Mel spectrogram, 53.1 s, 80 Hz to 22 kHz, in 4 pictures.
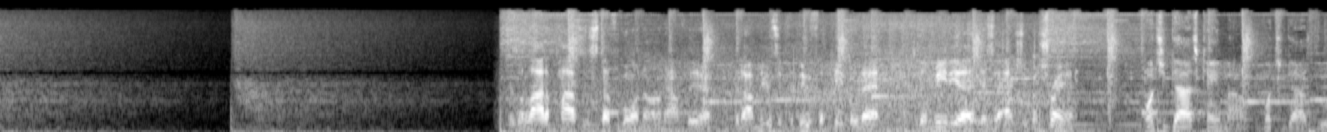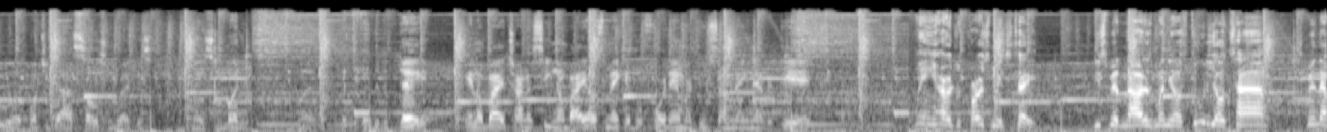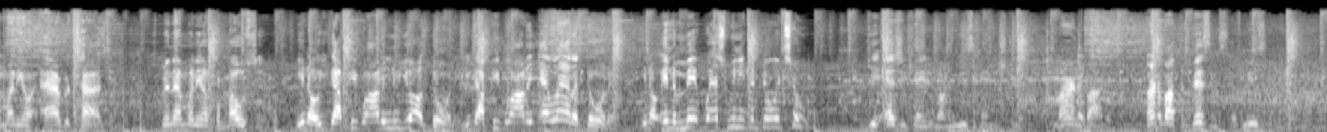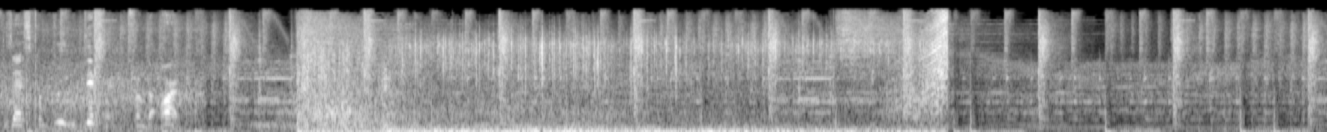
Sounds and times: Music: 0.0s - 53.0s
Speech: 5.0s - 10.8s, 11.4s - 21.4s, 22.4s - 23.6s, 24.2s - 27.6s, 28.2s - 34.6s, 35.2s - 39.2s, 39.8s - 41.8s.

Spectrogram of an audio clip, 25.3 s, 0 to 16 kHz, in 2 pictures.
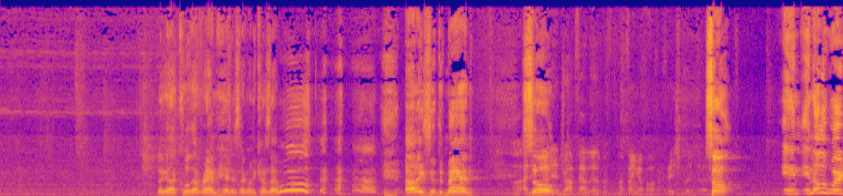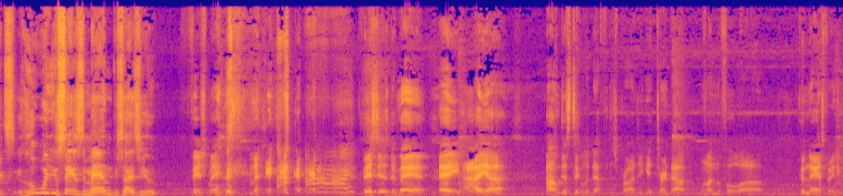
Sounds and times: Inside, small room: 0.6s - 25.3s
Speech: 2.4s - 4.2s, 11.7s - 16.0s, 20.8s - 25.3s.

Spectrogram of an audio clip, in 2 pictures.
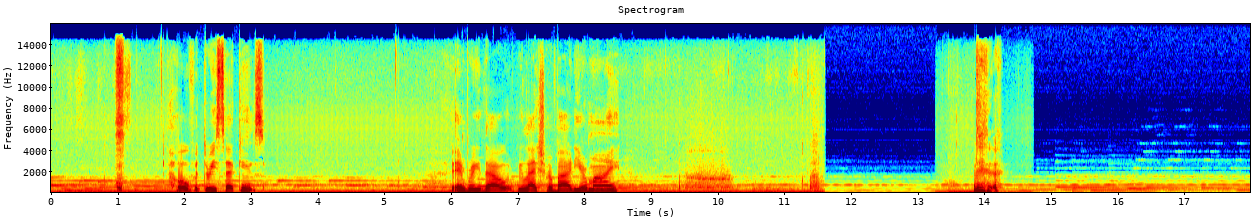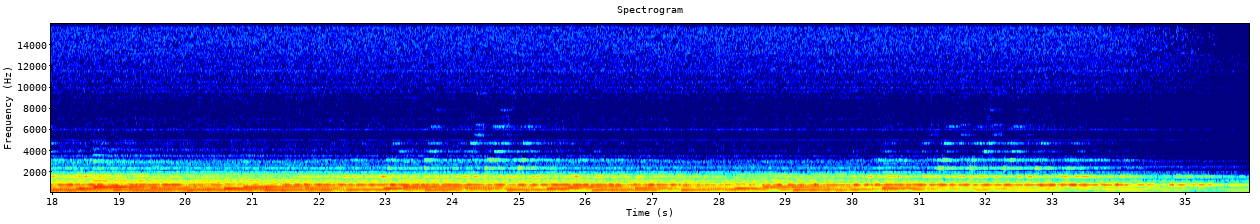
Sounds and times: New-age music: 0.0s - 35.9s.

